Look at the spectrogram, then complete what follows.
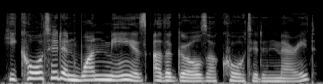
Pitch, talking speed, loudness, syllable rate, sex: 190 Hz, 220 wpm, -15 LUFS, 5.6 syllables/s, female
